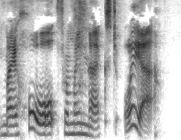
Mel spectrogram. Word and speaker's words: olla: hole for my next Oya Oya is spelled o l l a and so I keep wanting to call it ola but it's not Ola it's Oya okay so now I'll get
